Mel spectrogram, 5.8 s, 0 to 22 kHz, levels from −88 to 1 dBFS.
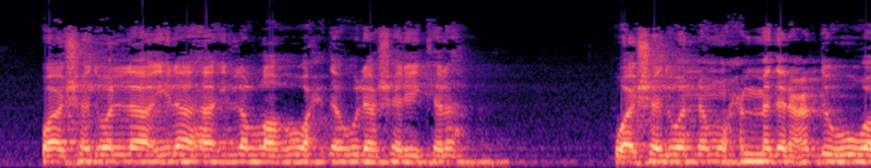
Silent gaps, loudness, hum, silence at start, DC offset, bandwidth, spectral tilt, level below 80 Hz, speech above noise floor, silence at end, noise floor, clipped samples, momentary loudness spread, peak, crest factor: none; -13 LUFS; none; 0.3 s; under 0.1%; 12.5 kHz; -5.5 dB/octave; -56 dBFS; 38 dB; 0 s; -51 dBFS; under 0.1%; 5 LU; 0 dBFS; 14 dB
